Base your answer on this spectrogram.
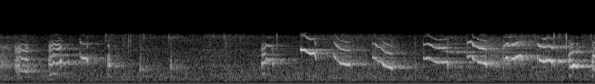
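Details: Male Toy Poodle with a cream coat whining in bursts of thin, falling whimpers. Some notes are sharp yelps and others longer squeaky slides. They come in quick irregular clusters with short quiet gaps between them.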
